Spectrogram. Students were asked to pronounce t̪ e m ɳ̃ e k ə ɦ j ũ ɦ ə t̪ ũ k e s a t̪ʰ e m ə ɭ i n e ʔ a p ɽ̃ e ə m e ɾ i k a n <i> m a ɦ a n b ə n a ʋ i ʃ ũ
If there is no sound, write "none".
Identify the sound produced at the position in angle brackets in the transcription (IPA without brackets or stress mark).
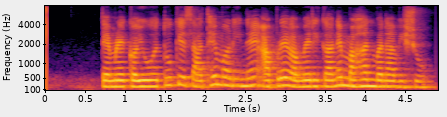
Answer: e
